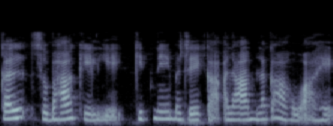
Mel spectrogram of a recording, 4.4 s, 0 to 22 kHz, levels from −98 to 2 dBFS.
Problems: none marked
